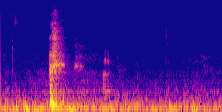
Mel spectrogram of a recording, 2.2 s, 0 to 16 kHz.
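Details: Belch in an adult with retrograde cricopharyngeal dysfunction (no-burp) after 21 years of being unable to burp, after Botox injected into the upper esophageal sphincter: a single short, low burp in a quiet room.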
